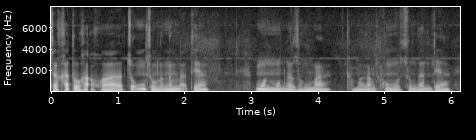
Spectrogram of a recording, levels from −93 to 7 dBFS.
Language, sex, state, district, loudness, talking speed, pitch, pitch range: Wancho, male, Arunachal Pradesh, Longding, -22 LUFS, 135 wpm, 110 Hz, 100-115 Hz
